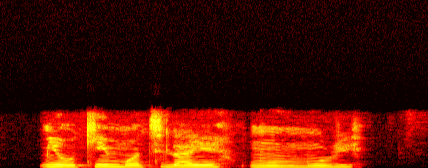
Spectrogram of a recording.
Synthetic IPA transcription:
mĩ˧o˨kĩ˦mɔ̃˧ti˦la˦jɛ˦wɔ̃˨˧˨mõ˨˦ɾi˦

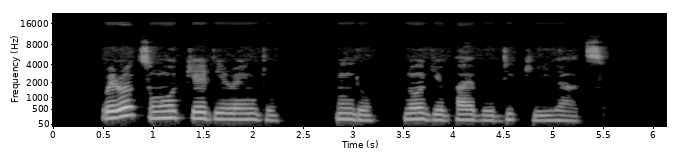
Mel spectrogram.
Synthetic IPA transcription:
wʔe˨ɾo˦tʊ˨ŋʷo˦ke˦dɪ˨ɾɪ˦n̩˦dʊ˨ | n̩˦dʊ˨ | no˦ɡe˨ba˦ɪ˦bʊ˨di˦kʰi˨˦ɦa˦a˨tɪ̥˨

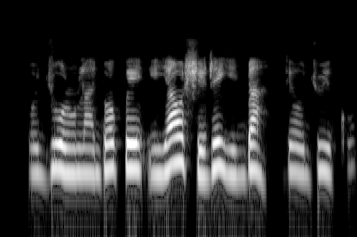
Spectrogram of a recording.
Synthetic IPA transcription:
o˧d͡ʒu˦o˧ɾ̃ũ˧la˧ɡ͡bɔ˦k͡pe˦i˦˨ja˨˦o˦˨ʃe˨ɾe˨˦˨ji˨˦ɡ͡ba˦˨de˦o˧d͡ʒu˦i˦˧ko˦

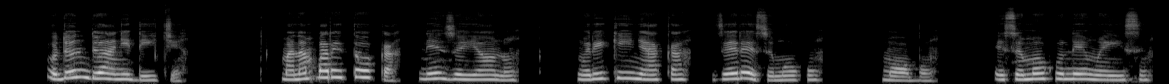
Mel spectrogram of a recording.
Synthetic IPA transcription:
o˨do˦n̩˦dʊ˨a˨ɲɪ˦dɪ˨i˦t͡ʃe˨ | ma˨na˨ŋ͡m̩˦k͡pa˦ɾɪ˦tʊ˦ka˨ne˦zo˨˦jɔ˦nʊ˦ | ŋʷe˨ɾi˦ki˦ɲe˨a˦ka˦ | ze˦ɾe˦e˨so˨mo˦kʷu˦ | mɔ˨bʊ˨ | e˨so˨m˦o˦kʷu˦ne˦ŋʷe˨i˦si˦

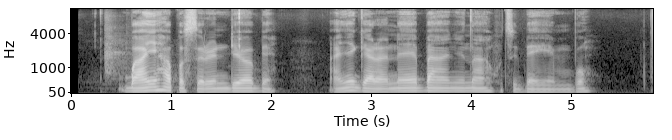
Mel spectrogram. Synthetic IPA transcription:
ɡ͡ba˨a˨ɲɪ˦ɦa˦pʊ˨sɪ˨ɾɪ˨n̩˦dɪ˦ɔ˦bja˨ | a̰˨ɲɪ˦ɡa˨ɾa˨ne˦ba˦a˦ɲɪ˦na˦a˦ɦʊ˨tu˨be˨ɣɪ˨m̩˨bʊ˦

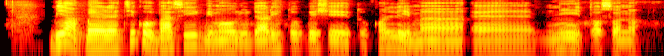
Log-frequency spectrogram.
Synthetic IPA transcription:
bi˦a˦˨k͡pɛ˧ɾɛ˧ti˦ko˦˨ba˨˦si˦i˦˨ɡ͡bi˨˦mɔ̃˧o˨lu˨da˧ɾi˦to˦ɡ͡be˦˨ʃe˧e˨to˨kã˦le˦˨mãː˨˦ɛ˧ | nĩ˦i˦˨tɔ˨˦sɔ˦nã˦˨

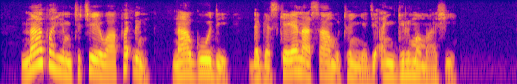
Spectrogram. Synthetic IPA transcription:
na˦ɸɐ˨hɪ˨mt͡ʃi˦t͡ʃeː˦˨waː˨ɸɐ˦ɗɪ˨nː | a˦ɡʷoː˦deː˨ | da˨ɡɐ˨skʲe˦jɐ˦naː˨sa˦˨mʊ˨tʊ˦˨mja˨d͡ʒi˦ʔa˦ŋɡʲɪ˦ɾma˨maː˨ʃi˦ʔ

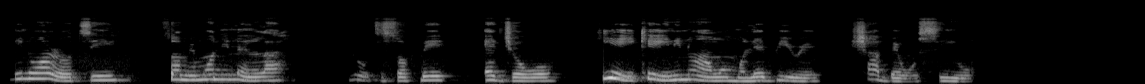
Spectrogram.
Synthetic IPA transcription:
nĩ˦nũ˦ɔ˦ɾɔ˨ti˦ | tɔ˦mĩ˧mɔ̃˦nĩ˦lɛ˦˨n̩˦la˦ | lo˦˨ti˧sɔ˧k͡pe˦ | ɛ˦˨d͡ʒɔ˨wɔ˧ | kʰi˦e˦˨ji˨˦ke˦˨ji˨˧˦nĩ˦nũ˦a˦˨w̃ɔ̃˧mɔ̃˨lɛ˨˦bi˦˨ɾɛ˨ | ʃa˦˨bɛ˨wo˨si˧˨o˨˧

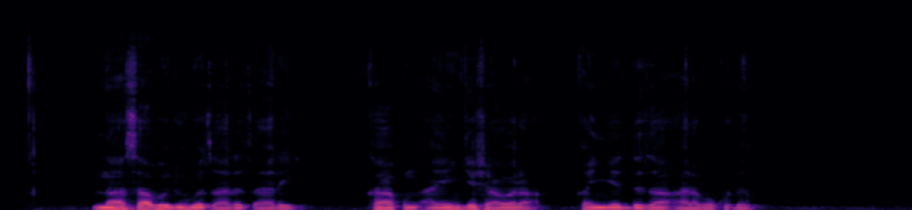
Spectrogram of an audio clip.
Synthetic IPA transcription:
na˦saː˦ba˨duː˦ba˨sʼaː˨ɽe˦sʼaː˨ɽeː˦ | kaː˨ɸɪ˦ŋʔa˨jɐ˦ŋk̬ʲe˨ʃaː˦wɐ˦ɽaː˨ | kɐ˦ɲjɐ˦dːa˨zaː˦ʔa˨ɽɐ˦ba˨kʷʊ˦ɗɪ˦ŋ

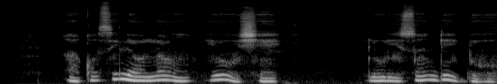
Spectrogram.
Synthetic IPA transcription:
a˨kɔ̃˧si˦lɛ˦ɔ˧lɔ˦ɾ̃ũ˧joː˦˨ʃɛ˧ | lo˧˦ɾi˧˨sɔ̃˦n̩˦de˦i˨ɡ͡bo˨

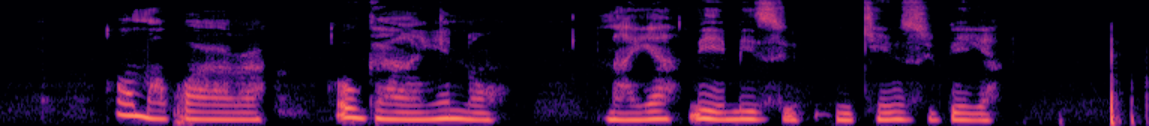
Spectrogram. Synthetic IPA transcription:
ɔ˦ma˨kʷaː˨ɾa˨ | o˦ɡa˨a˨ɲɪ˦nɔ˨ | na˨ja˦ne˨me˦zu˨ŋ̩˨kʰe˦n̩˦zu˨ɡe˦ja˦

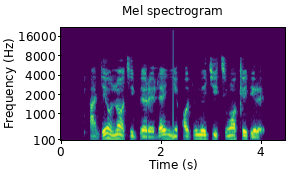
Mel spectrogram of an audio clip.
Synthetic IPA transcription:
a˨de˨˦ũ˦˨nãː˦˨ti˧bɛ˨ɾɛ˨lɛ˨˦j̃ĩ˧ɔ˧dũ˦ne˦d͡ʒi˦˨ti˨˦w̃ɔ̃˦ke˦˨de˧ɾɛ˨

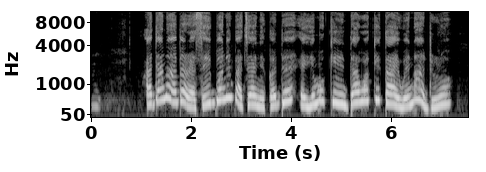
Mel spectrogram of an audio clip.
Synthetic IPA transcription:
a˨d͡ʒa˦nãː˦˨˧bɛ˦˨ɾa˨si˨˦ɡ͡bɔ˦nĩ˦ɡ͡ba˦˨ti˨˦ɛ˧˨nĩ˨kã˨˦de˦ɛ˦˨ji˨˦mõ˦ki˦˨˧da˦wɔ˦ki˦ka˧i˨wɛ˨˦nãː˦˨dũ˨˦ɾo˦

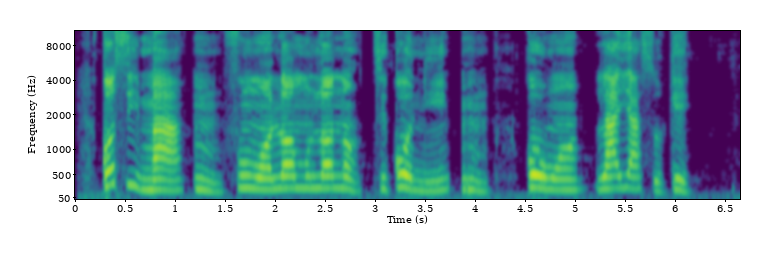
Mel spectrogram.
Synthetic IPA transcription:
ko˦si˦˨mãː˨˦˧fũ˦w̃ɔ̃˧lɔ˦mũ˦lɔ˦nã˦˨ti˧˦ko˦˨nĩ˨˦˨ | ko˦w̃ɔ̃˧la˦ja˦˨so˨˦ke˦˨

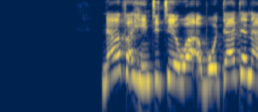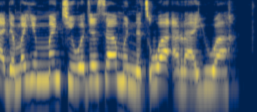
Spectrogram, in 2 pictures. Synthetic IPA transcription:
na˦ɸɐ˨hɪ˦nt͡ʃi˦t͡ʃeː˦˨waː˨ʔa˨boː˨taː˦tɐ˦naː˨da˨mɐ˦hɪ˦mːɐ˦nt͡ʃiː˨wɐ˦d͡ʒɛ˦nsaː˦mʊ˨nːa˨sʼʊ˦waː˦ʔa˨ɽaː˨jʊ˦waː˦

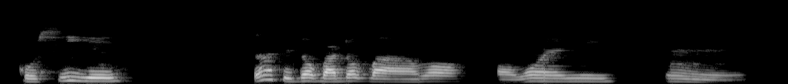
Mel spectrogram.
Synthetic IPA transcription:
ko˨si˨˦je˧ | la˦ti˧dɔ˦ɡ͡ba˧dɔ˦ɡ͡ba˧a˨w̃ɔ̃˧ | a˨w̃ɔ̃˨˦ɛ˧nĩ˧˨

